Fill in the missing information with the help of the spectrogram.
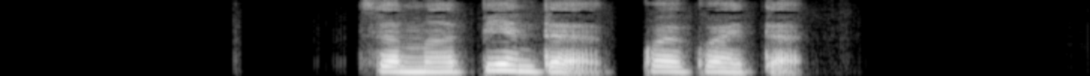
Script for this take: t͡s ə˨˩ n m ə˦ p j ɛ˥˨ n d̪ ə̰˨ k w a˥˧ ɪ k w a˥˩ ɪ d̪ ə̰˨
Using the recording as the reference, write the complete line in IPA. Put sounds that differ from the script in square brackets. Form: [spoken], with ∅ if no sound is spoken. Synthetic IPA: t͡s ə˨˩ n m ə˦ p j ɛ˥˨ n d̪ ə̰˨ k w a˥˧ ɪ k w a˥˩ ɪ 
